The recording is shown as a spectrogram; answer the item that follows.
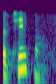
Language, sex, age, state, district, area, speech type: Maithili, male, 18-30, Bihar, Sitamarhi, rural, conversation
